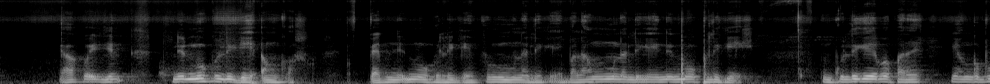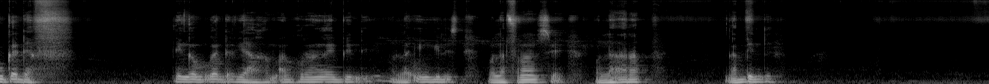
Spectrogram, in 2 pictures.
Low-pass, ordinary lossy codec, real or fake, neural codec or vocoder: none; none; real; none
